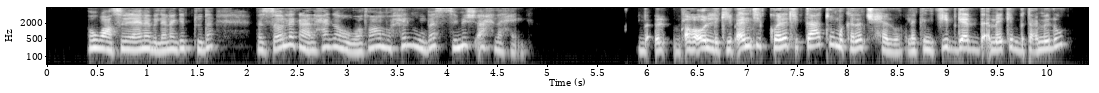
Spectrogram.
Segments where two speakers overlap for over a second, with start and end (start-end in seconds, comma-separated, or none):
none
